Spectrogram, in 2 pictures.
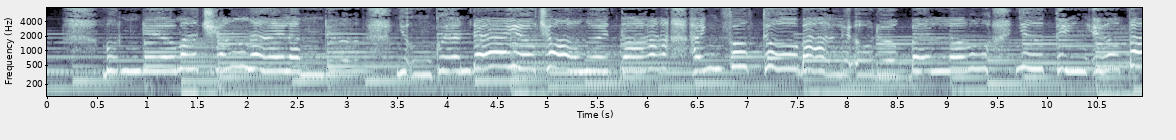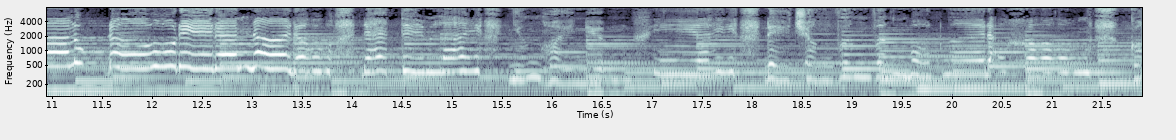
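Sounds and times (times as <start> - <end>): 
piano version ringtone: 0.0 - 21.8.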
